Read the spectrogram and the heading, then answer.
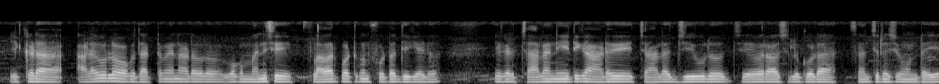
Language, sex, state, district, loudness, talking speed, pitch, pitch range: Telugu, male, Telangana, Nalgonda, -18 LUFS, 140 wpm, 120 Hz, 120-130 Hz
